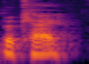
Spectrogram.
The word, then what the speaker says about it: Bucket: who's married a bloke called Mr. Bucket, but she insists on pronouncing it Bouquet.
